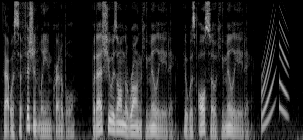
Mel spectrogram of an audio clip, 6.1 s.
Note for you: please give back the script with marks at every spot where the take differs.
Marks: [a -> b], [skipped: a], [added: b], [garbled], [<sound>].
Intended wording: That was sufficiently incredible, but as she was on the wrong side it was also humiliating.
That was sufficiently incredible, but as she was on the wrong [side -> humiliating] it was also humiliating. [chirp]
